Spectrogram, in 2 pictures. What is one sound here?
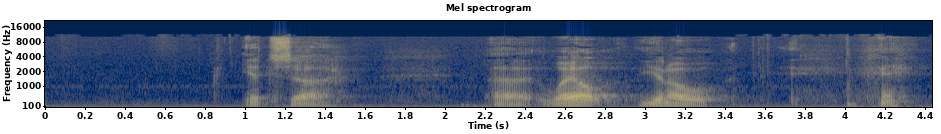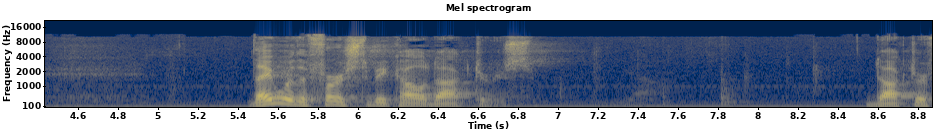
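An elderly man speaks slowly and firmly through a microphone in a large room.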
